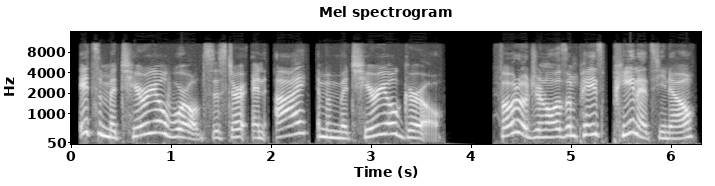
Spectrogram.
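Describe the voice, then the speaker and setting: A sassy young American schemer in a video game. The voice is high and bright, very dry and close, with a bratty, slangy, taunting edge. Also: female voice, no echo. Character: bratty young female photojournalist, scheming greedy diamond thief. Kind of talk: video game character acting.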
